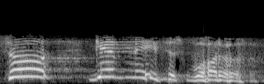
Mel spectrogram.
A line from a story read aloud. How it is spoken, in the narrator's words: her longing for peace from her guilt, carried by emotions of hope, cried out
